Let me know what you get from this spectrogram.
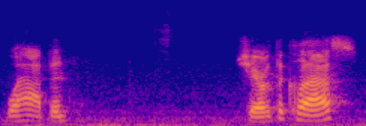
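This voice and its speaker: A man in his twenties co-hosting a casual talk show, breaking into loud bursts and mock-gruff voices for jokes. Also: a little high, a little slow, dull audio. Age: 20s. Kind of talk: casual chat.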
